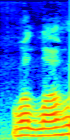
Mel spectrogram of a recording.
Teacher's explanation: والله لام لفظ الجلالة مفخم لأنه سبقه فتح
